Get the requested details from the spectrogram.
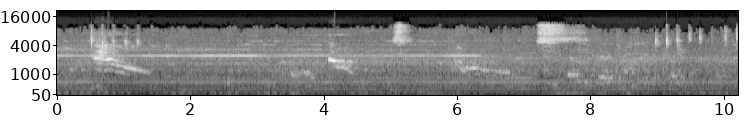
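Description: A cat gives several high, falling meows, each dropping in pitch over about half a second.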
